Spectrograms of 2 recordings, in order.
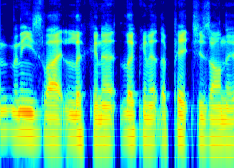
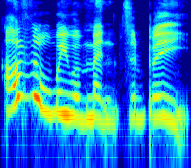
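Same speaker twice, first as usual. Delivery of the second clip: hammed-up heartbroken wail; 11 semitones higher than usual. Jilted man wailing at the woman, high and hammed-up. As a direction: whine it like a betrayed teenager. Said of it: "mocking Anthony again".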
